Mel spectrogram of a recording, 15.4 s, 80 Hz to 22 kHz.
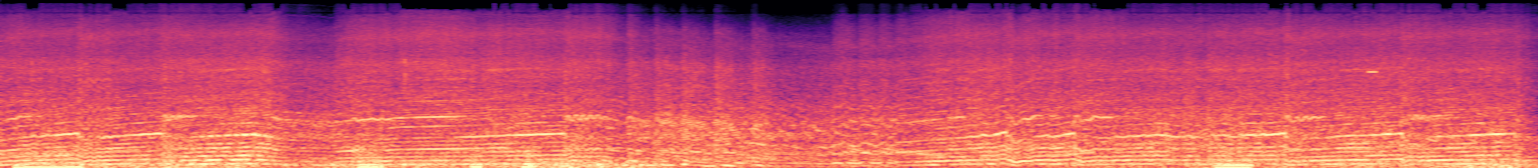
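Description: A race car engine in the F1 2020 video game drones and revs steadily through a lap, its pitch rising and falling with upshifts and downshifts and a brief dip mid-lap, loud and continuous with no talk.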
